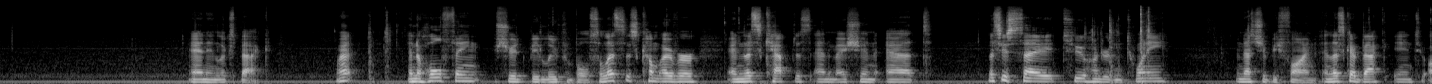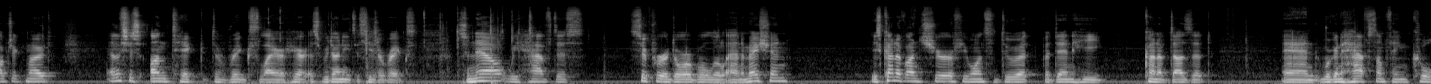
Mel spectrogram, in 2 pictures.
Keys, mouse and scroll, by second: 3.7 space, 7.3-17.1 drag, 10.9 2, 11.4 Return, 17.9 KP_1, 19.2 shift+Left, 19.5 space.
